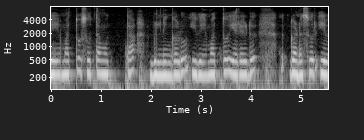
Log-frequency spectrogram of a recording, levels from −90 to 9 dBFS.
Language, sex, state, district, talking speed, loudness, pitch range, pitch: Kannada, female, Karnataka, Bidar, 120 wpm, -14 LUFS, 225-245 Hz, 230 Hz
